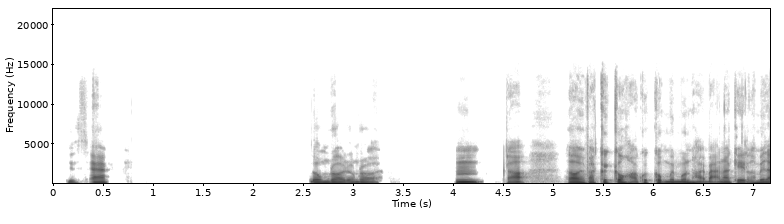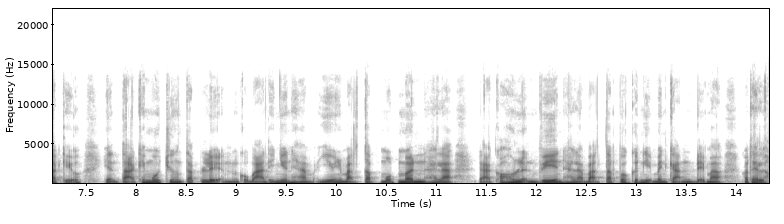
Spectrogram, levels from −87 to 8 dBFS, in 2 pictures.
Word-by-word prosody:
Chính 95 - -6
xác. 115 +4 0 2.0
Đúng 100 +3 +2
rồi, 100 -5 +2
đúng 90 +2 -2
rồi. 90 -5 -2 0.8
Ừm, 110 -4 +7 0.3
đó, - - 0 0.4
rồi. 100 -1 +5
Và 105 - 0
cái 145 - 0
câu 155 -3 +5
hỏi 100 -2 -3
cuối 135 - -3
cùng - - +2
mình 95 - +2
muốn 110 +5 +3
hỏi 100 -5 -1
bạn 110 +3 -2
á 120 - +2
kìa 105 - 0
là - - -6
không 110 - -1
biết 155 - +3
là, 155 - +3
kiểu, 115 - -5 0.2
hiện - - -3
tại - - 0
cái 140 - -2
môi 130 -1 +4
trường 105 -7 -1
tập 90 - -4
luyện 95 -11 0
của - - -7
bạn - - -1
thì 105 - -4
như 130 +3 +1
nào? 115 -5 -1
Ví - - -7
dụ 120 - +1
như 120 - +1
bạn - - 0
tập - - -3
một 95 -2 -1
mình 100 -2 +6
hay 105 +4 -3
là 100 -4 0 0.2
đã - - -3
có 120 - -4
huấn 145 +6 +5
luyện 115 -7 0
viên, 120 +2 +5
hay 115 +1 -2
là 105 - -1
bạn - - -2
tập - - -2
có 115 - 0
kinh 125 +3 -3
nghiệm 125 -1 -1
bên 120 0 +1
cạnh, 105 -3 -3
để - - -2
mà 100 -4 0 0.2
có - - 0
thể 115 - +3
là 95 - 0
110 Hz, 275 wpm, -24 LUFS, 100-120 Hz, 2.0 s, Ừm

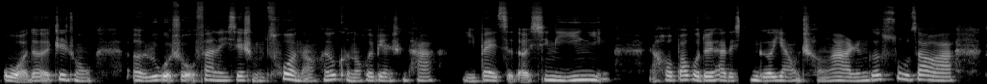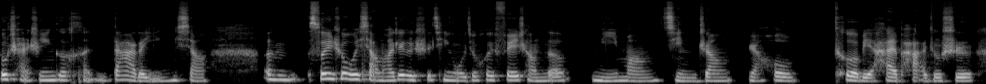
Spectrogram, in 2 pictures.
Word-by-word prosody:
我 460 - +4
的 - - 0
这 230 - +1
种 185 -6 -4 0.4
呃， 190 -2 +1
如 180 +4 +2
果 - - +6
说 440 - +2
我 - - -1
犯 210 -3 -2
了 185 - 0
一 180 - -1
些 190 +1 0
什 185 -3 -2
么 165 - -7
错 225 +8 +3
呢， 175 -2 -4
很 200 - -1
有 220 - +4
可 230 -3 -4
能 160 -2 -4
会 180 - -1
变 175 -2 -2
成 190 +1 -7
他 175 0 -5 0.3
一 155 -4 -7
辈 185 +3 +1
子 175 - -4
的 - - 0
心 200 -1 +1
理 180 -1 +1
阴 210 +2 +4
影。 240 +5 -3 0.4
然 - - -10
后 200 -3 0
包 210 +2 +1
括 210 -3 +2
对 185 -1 +4
他 185 -2 0
的 175 - -3
性 200 +3 -2
格 175 -1 +2
养 185 0 -2
成 170 - -6
啊、 180 -1 0
人 170 +2 -2
格 210 +2 +2
塑 225 +1 -3
造 210 -2 +1
啊， 180 -1 0 0.3
都 230 - +8
产 225 -4 -1
生 195 +2 -2
一 195 - +3
个 200 -1 +1
很 200 -1 -7
大 210 -2 0
的 165 - +3
影 165 +2 -5
响。 180 -4 -3 0.5
嗯， 215 0 0
所 250 +3 +6
以 260 - +6
说， 260 +1 +4
我 230 - +9
想 215 -5 +1
到 180 +1 0
这 220 - +6
个 205 - +4
事 200 +1 -2
情， 200 -3 -2
我 175 0 -2
就 190 - -4
会 195 +1 -1
非 195 0 +2
常 165 -4 -3
地 180 +1 -3 0.2
迷 175 -3 -1
茫、 165 0 -5
紧 165 -5 -3
张， 165 +3 -3
然 175 -2 -4
后 175 -2 -2 0.3
特 185 -4 +4
别 160 -1 +2
害 165 +1 +3
怕， - - -2
就 160 +2 -2
是 165 0 +1
185 Hz, 270 characters per minute, -25 LUFS, 175-210 Hz, 0.5 s, 我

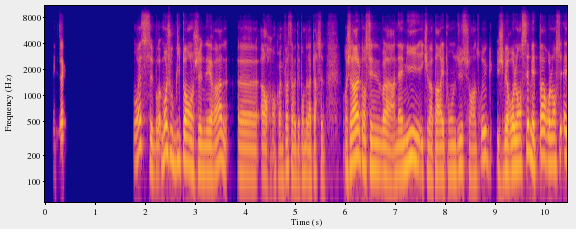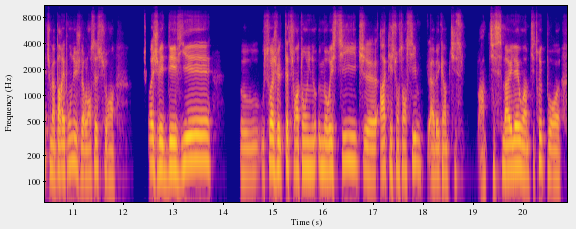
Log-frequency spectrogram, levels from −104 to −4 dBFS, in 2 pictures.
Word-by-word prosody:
Exact. 485 - -3 1.4
Ouais - - +1
c'est 215 - -4
vrai, 130 - -3
moi 220 +6 +4
j'oublie 175 -5 -3
pas 175 - +6
en 155 -3 +3
général, 135 +4 -1 0.2
heu, 125 -2 -3
alors 125 -1 -3
encore 120 -1 -9
une 120 - -9
fois 145 - -2
ça 135 - -5
va 115 - -5
dépendre 125 +1 -7
de - - -4
la 115 - -3
personne. - - -6 0.3
En 135 - -8
général 180 +7 +7
quand 155 - 0
c'est 150 0 0
une 140 -1 -2
voilà 125 -4 +1
un 125 - -5
ami 160 +7 +1
et 140 - -4
qu'il 130 -1 -4
m'a 120 - -2
pas 130 - 0
répondu 130 +3 -2
sur 125 -5 -8
un 120 - -6
truc, 185 +9 -4
je 135 -4 -4
vais 140 - +5
relancer 155 - +3
mais 160 -6 +4
pas 195 - +2
relancer: 165 +2 +1
«Eh 195 - +3
tu 150 - -7
m'as 130 - 0
pas 135 - +4
répondu!» 155 +5 0
je - - -8
vais 130 - -1
relancer 125 +4 -2
sur 130 -3 -7
un 115 - -7 0.6
tu - - -12
vois, 155 0 +4
je 140 -1 +1
vais 145 - +5
dévier, 160 +5 +4 0.6
heu, 125 - -5
ou 125 +2 -8
soit 160 +3 +5
je 150 - -1
vais 145 - +4
peut-être 155 +3 0
sur 140 -2 -1
un - - +1
ton 145 +1 -1
huno 145 +1 -1
humoristique: 145 +2 -1 0.3
«Ah 140 +1 +3
question 135 -1 -5
sensible» 140 +4 -4 0.2
avec 125 0 -3
un 125 - -3
petit 120 +2 -9
s 115 - -11 0.3
un 110 0 -9
petit 120 - -6
smiley 135 +3 +4
ou 145 - +4
un 125 - 0
petit 125 +1 -11
truc 160 +4 -4
pour, 120 -5 -2
heu, 110 - -5
140 Hz, 240 wpm, -24 LUFS, 130-155 Hz, 1.4 s, général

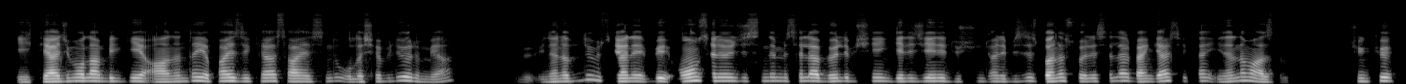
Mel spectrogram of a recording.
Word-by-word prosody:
İhtiyacım 135 +6 +3
olan 155 -2 +4
bilgiye 150 0 +1
anında 135 +5 -1
yapay 155 0 +4
zekâ 150 +1 -1
sayesinde 140 0 -2
ulaşabiliyorum, 140 +1 -3
ya. 135 +10 -8 0.7
Eee, 110 - -19 0.2
inanabiliyor 145 - -3
musun? 190 0 -7
Yani 145 -2 +3
bir 150 -1 +5
10 160 +5 +6
sene 170 -1 -1
öncesinde 160 0 -3
mesela 160 -1 +1
böyle 150 +1 0
bir 145 - -18
şeyin 155 -1 -5
geleceğini 145 0 0
düşün 130 +2 -17
hani 135 -1 -6
bize 145 +5 -9
bana 145 +4 +6
söyleseler 150 +2 -3
ben 135 0 +2
gerçekten 160 +1 -1
inanamazdım. 130 -6 -2 0.6
Çünkü 150 +3 -1
145 Hz, 130 wpm, -23 LUFS, 135-160 Hz, 0.7 s, 10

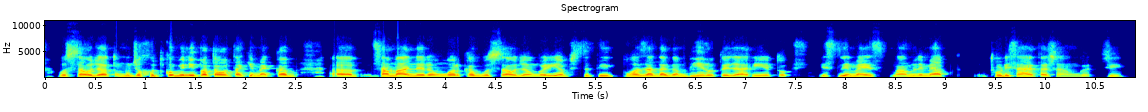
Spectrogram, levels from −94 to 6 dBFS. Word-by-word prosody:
गुस्सा 160 +2 -1
हो 155 - +5
जाता 140 +1 +3
हूँ। 165 - -7
मुझे 175 +5 +1
खुद 215 -2 -3
को 225 - +7
भी 220 0 +4
नहीं 210 -1 +6
पता 185 -1 +5
होता 180 0 +3
कि 180 +1 -4
मैं 175 0 -1
कब 180 -2 +3 0.4
अ, 150 0 +5 0.3
सामान्य 160 -1 +4
रहूँगा 155 +1 +1
और 155 -1 +1
कब 160 -2 +1
गुस्सा 145 +1 -1
हो 140 -1 +3
जाऊँगा, 140 +2 -2
ये 160 +2 0
अब 175 -1 -1
स्थिति 180 +2 -5
बहुत 180 +2 +1
ज़्यादा 165 0 +3
गंभीर 155 0 -4
होती 140 0 -2
जा 130 -1 +1
रही 140 +2 -4
है। 145 - -3
तो 155 -1 -7 0.3
इसलिए 180 +3 -2
मैं 165 -1 0
इस 160 - -11
मामले 155 0 -2
में 160 -1 +1
आप 150 0 -1 0.5
थोड़ी 175 -1 +1
सहायता 145 -4 -1
चाहूँगा। 125 -1 -11 0.2
जी। 140 -3 -10
160 Hz, 235 wpm, -23 LUFS, 150-175 Hz, 0.5 s, को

